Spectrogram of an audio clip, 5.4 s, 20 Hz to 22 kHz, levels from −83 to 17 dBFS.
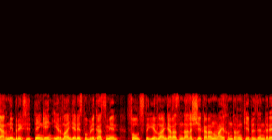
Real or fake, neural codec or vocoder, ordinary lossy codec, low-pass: fake; codec, 16 kHz, 2 kbps, FunCodec, trained on LibriTTS, 25 frames a second; none; 7.2 kHz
